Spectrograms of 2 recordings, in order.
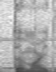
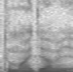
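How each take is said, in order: First: 'Tomb' is pronounced like the name 'Tom'. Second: 'Tomb' is pronounced differently from 'Tom'. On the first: The speaker calls it wrong. "je risque d'appeler ce jeu Tomb Raider" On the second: The speaker calls it right. "alors que je sais que c'est Tomb Raider"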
